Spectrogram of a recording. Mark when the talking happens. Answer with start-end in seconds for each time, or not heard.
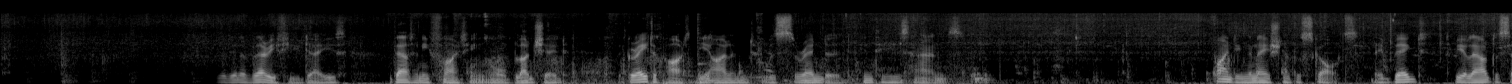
2.2-9.7, 12.1-15.0.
